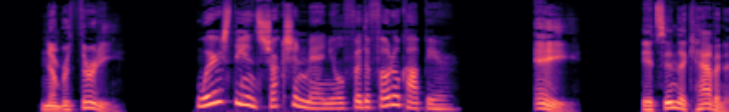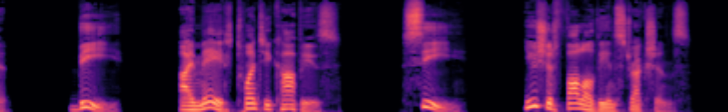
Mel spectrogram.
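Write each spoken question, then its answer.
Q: Where's the instruction manual for the photocopier?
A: A: It's in the cabinet.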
